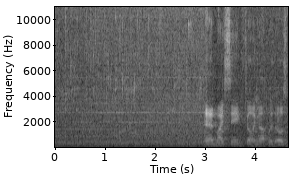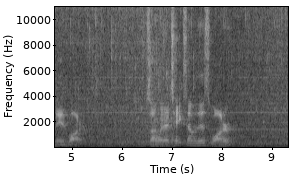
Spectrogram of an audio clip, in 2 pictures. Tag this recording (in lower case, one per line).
speech
gurgling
